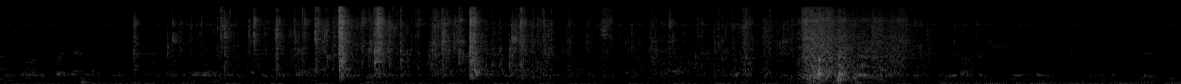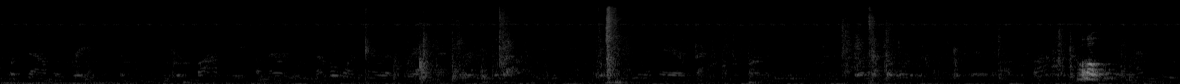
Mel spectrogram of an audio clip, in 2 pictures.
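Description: Baseball card packs and cards being handled at a table: rapid rustling and flicking for the first several seconds, with a longer crinkling rustle around eight seconds in, then only occasional light clicks.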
